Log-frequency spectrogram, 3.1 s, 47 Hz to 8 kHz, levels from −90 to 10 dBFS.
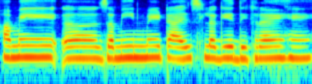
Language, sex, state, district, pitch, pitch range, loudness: Hindi, female, Madhya Pradesh, Bhopal, 230 Hz, 230-240 Hz, -14 LUFS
